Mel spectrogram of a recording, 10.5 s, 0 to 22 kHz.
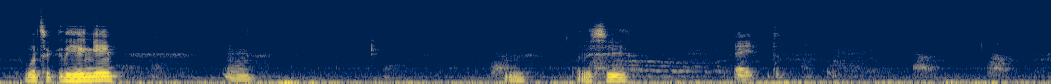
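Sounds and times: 
low steady room hum: 0:00.0 - 0:10.5
speech: 0:00.2 - 0:01.3, 0:02.2 - 0:02.6, 0:05.0 - 0:06.4, 0:07.4 - 0:07.9
dog barking: 0:04.9 - 0:05.3, 0:09.1 - 0:10.2.

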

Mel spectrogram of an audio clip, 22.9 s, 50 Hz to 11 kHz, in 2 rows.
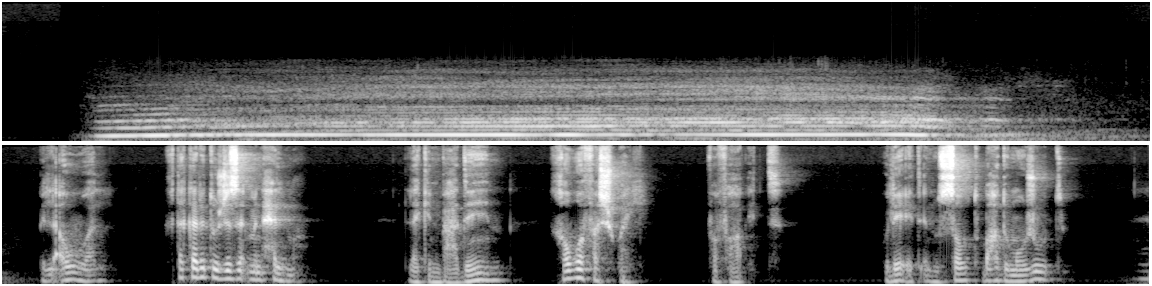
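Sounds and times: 
deep resonant musical moan from the sea: 0:00.8 - 0:11.8
speech: 0:13.4 - 0:14.6, 0:15.6 - 0:17.9, 0:18.6 - 0:19.3, 0:20.3 - 0:22.2.

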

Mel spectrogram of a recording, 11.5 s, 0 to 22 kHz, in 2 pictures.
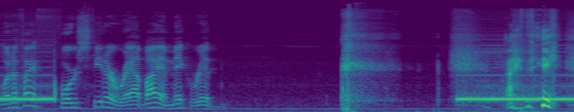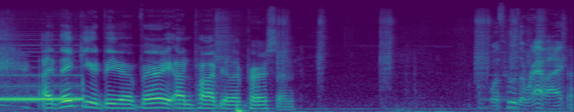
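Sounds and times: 
telephone ringing tone of unanswered call: 0:00.0 - 0:00.6, 0:04.6 - 0:06.7
speech: 0:00.1 - 0:02.3, 0:04.5 - 0:08.8, 0:10.7 - 0:11.4.

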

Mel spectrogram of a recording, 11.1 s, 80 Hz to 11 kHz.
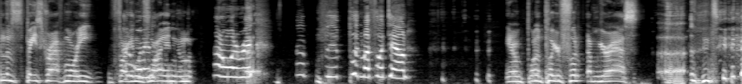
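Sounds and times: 
speech: 0:00.0 - 0:06.7, 0:07.6 - 0:11.1
loud croaking burp with voiced sounds: 0:03.7 - 0:04.2, 0:09.8 - 0:10.6
laughter: 0:06.6 - 0:07.5, 0:10.4 - 0:11.1.

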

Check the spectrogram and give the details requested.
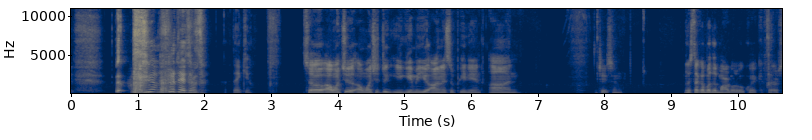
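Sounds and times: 
person sneezing: 0:00.7 - 0:01.7
speech: 0:01.2 - 0:06.8, 0:07.8 - 0:08.4, 0:09.2 - 0:10.6.

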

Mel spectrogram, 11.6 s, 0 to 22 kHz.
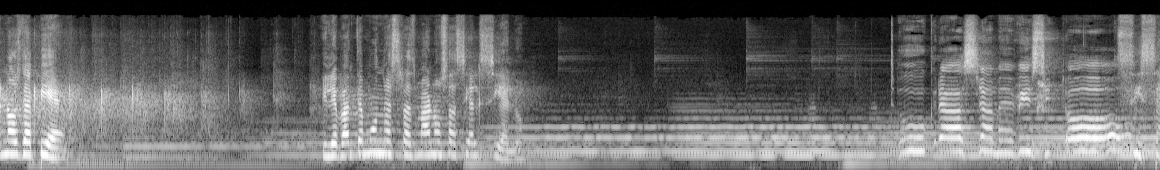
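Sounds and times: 
speech: 0:00.0 - 0:00.8, 0:03.2 - 0:05.4, 0:09.6 - 0:11.5
audience applauding: 0:00.0 - 0:03.2
sustained keyboard chords: 0:00.0 - 0:11.5.

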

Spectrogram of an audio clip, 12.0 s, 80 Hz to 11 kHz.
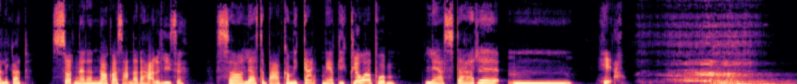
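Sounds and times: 
speech: 0:00.0 - 0:09.4
lion roaring: 0:09.6 - 0:11.9.

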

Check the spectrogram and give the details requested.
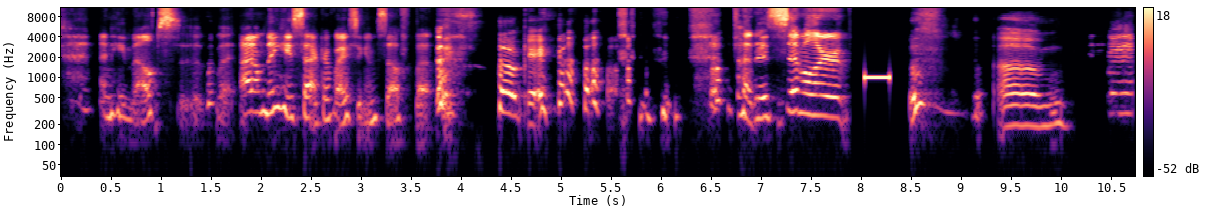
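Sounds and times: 
speech: 0:00.1 - 0:10.7
laughter: 0:04.8 - 0:06.8
short electronic beep from a phone: 0:08.0 - 0:08.4.

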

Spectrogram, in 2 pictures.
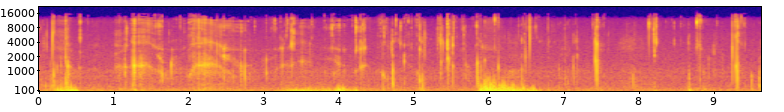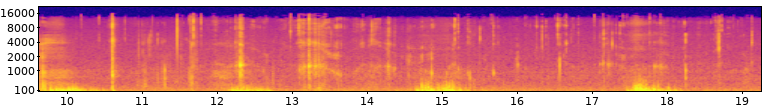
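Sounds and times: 
person biting and chewing pocky sticks: 0:00.0 - 0:09.6, 0:10.5 - 0:19.2
heavier low thumps of chewing: 0:00.0 - 0:19.2.

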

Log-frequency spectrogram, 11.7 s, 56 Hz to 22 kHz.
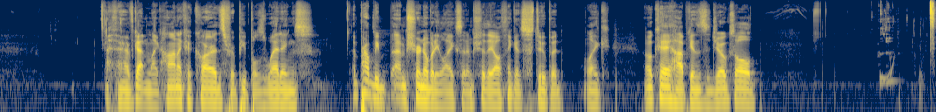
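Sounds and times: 
speech: 0:01.4 - 0:09.6
water drips and small splashy plops: 0:11.0 - 0:11.6.

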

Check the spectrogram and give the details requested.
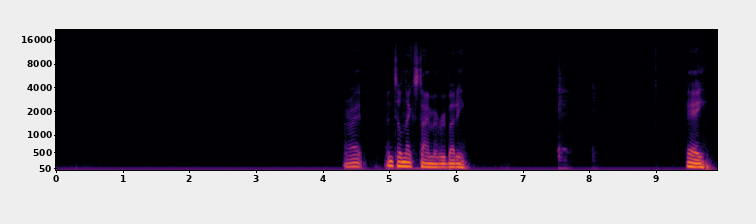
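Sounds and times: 
speech: 0:04.6 - 0:06.2, 0:09.4 - 0:09.9
person coughing: 0:07.5 - 0:08.2.

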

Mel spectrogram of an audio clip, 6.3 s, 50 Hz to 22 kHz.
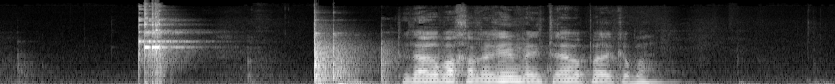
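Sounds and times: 
glasses clinking in a toast: 0:01.0 - 0:01.8
speech: 0:03.0 - 0:05.0.

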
